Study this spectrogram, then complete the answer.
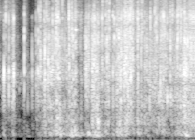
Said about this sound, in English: There's a plastic bag. It's got a little bit of bubble wrap in it. Something in there for you, you see?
